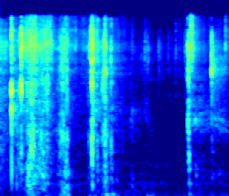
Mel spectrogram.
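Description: Clear plastic packaging bag crinkling and crackling as a pearl necklace is pulled out of it, with a few sharp crackles in the first second and then only occasional ones.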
